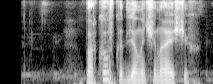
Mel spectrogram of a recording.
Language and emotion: Russian, neutral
